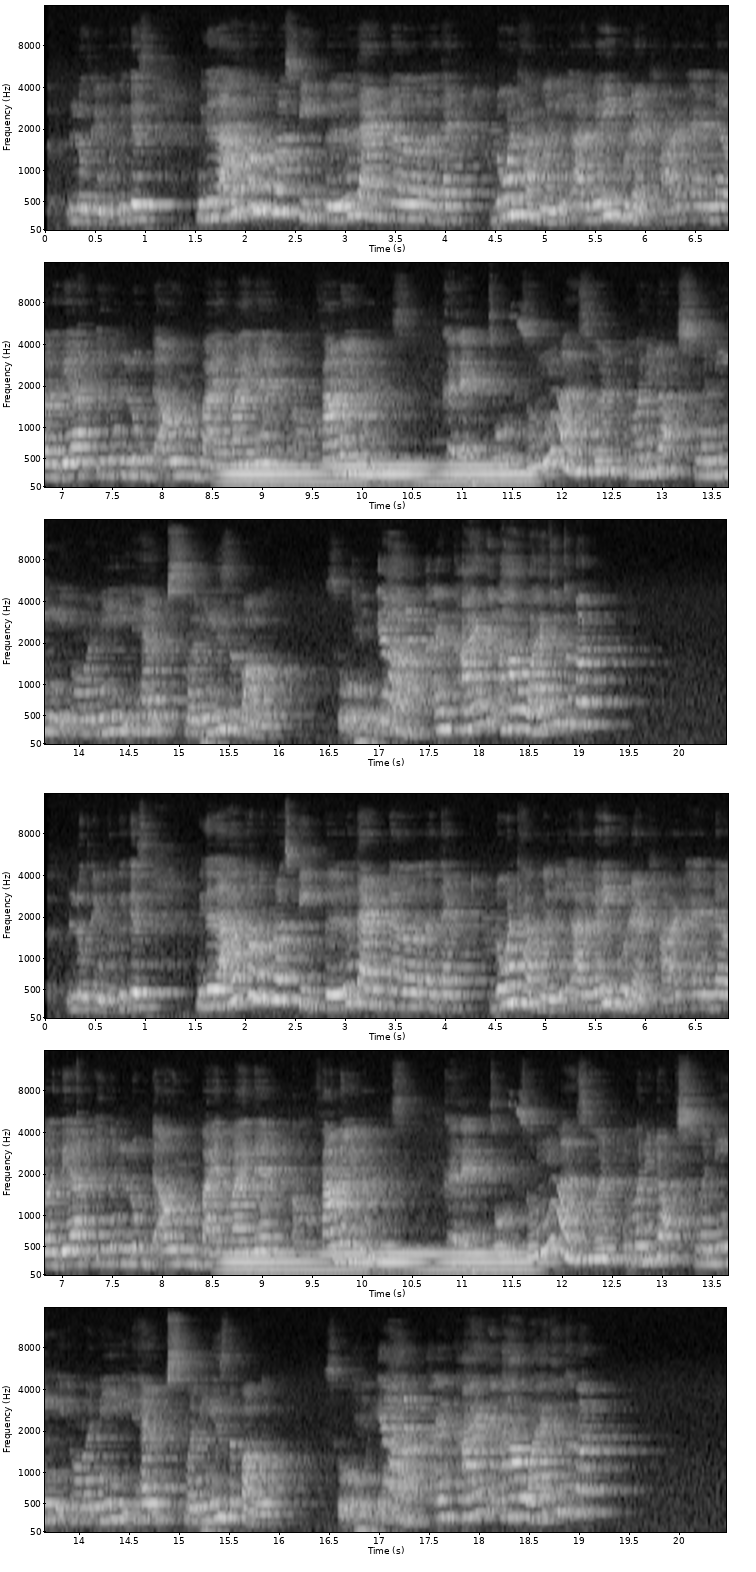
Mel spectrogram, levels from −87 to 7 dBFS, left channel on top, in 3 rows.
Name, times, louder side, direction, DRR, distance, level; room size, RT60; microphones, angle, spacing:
voice 1, 0.2-10.3 11.3-15.9 16.6-17.2, right 1 dB, 45° right, -3 dB, 0.6 m, -20 dB
sound 1, 8.5-11.7, left 1 dB, 15° left, 0.6 m, -17 dB
voice 2, 10.8-11.1 17.0-19.0, left 1 dB, 75° left, -3 dB, 0.7 m, -20 dB
2.5 x 2.1 x 3.7 m, 0.99 s
head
